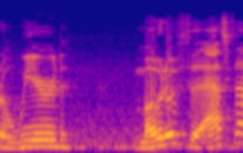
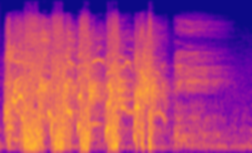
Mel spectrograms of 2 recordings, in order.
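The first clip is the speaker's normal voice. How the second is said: wild shrieking laugh; 6 dB louder than usual. Acted. Wild laugh mid rant.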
